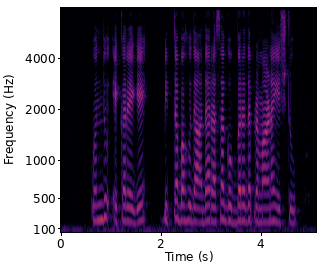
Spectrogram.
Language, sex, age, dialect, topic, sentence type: Kannada, female, 25-30, Central, agriculture, question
